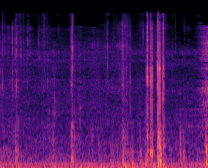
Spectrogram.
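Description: Cardboard cake box being handled and its tape picked at: scattered light clicks and a short crinkly burst about one and a half seconds in, over a steady low rumble.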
